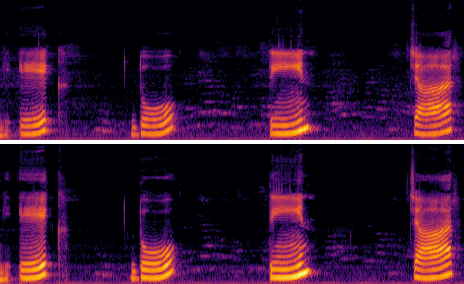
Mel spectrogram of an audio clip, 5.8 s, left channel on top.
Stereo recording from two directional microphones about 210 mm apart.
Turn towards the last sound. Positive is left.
turn(degrees=-45)  # may be behind; listen again after turning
